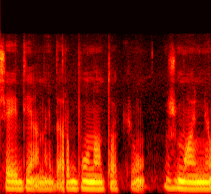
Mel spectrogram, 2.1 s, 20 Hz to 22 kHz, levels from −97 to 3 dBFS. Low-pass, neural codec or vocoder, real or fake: 10.8 kHz; none; real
